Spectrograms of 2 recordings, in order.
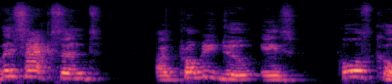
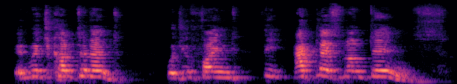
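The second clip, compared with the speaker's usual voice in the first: put-on higher-pitched North Wales accent; 5 semitones higher than usual. Quizmaster asking about Atlas Mountains, in a North Wales accent. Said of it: "That was my North Wales impression".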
